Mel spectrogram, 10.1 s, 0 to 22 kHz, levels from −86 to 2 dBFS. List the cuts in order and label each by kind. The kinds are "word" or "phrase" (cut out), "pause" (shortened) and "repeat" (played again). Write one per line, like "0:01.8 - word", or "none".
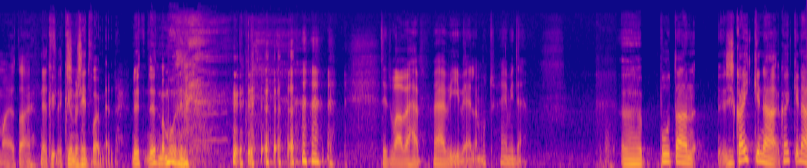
0:01.6 - pause
0:04.8 - word
0:07.7 - pause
